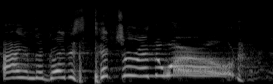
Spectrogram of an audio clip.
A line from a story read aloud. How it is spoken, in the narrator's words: All of a sudden, he starts jumping, and he shouts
